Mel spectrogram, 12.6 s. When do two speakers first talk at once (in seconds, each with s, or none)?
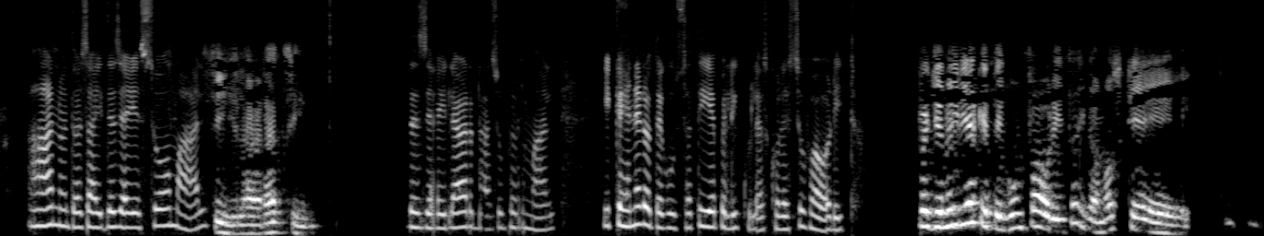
none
